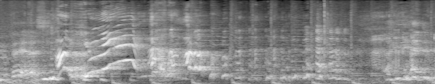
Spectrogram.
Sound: laughs

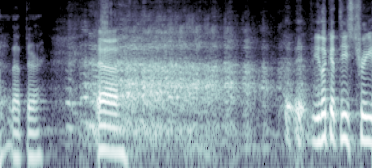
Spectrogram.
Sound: laughing

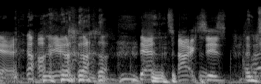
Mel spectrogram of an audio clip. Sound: laughs

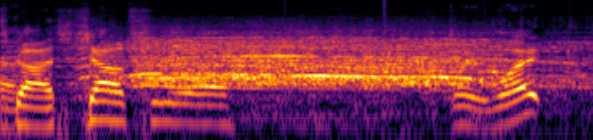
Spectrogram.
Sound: crowd cheering

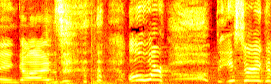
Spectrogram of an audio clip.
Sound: gasps

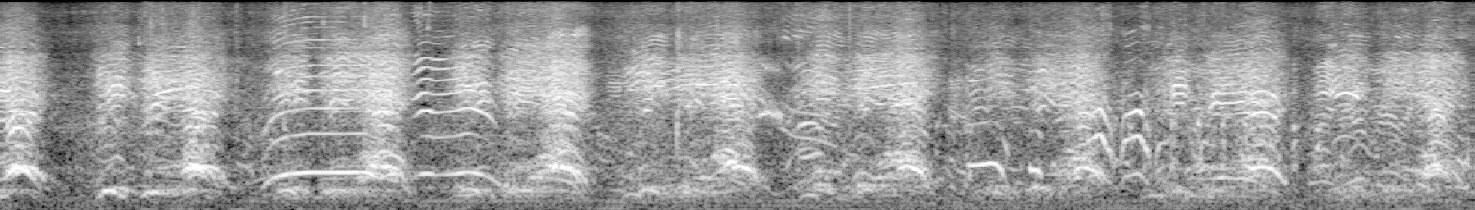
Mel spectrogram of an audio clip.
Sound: crowd chanting

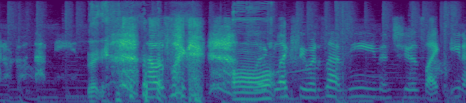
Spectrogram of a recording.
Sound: laugh

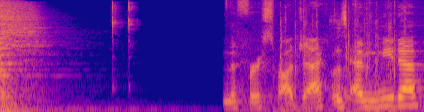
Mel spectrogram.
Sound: mouse clicking

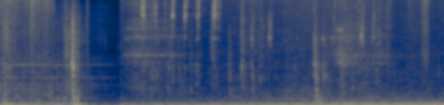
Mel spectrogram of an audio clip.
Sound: car door shuts

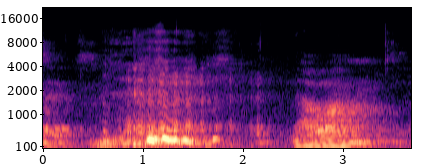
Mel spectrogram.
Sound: audience laughing

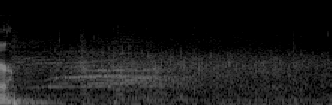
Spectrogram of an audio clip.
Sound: cheers and applause

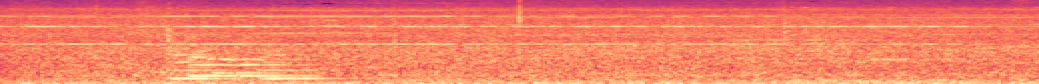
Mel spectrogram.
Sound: door chime sounds

